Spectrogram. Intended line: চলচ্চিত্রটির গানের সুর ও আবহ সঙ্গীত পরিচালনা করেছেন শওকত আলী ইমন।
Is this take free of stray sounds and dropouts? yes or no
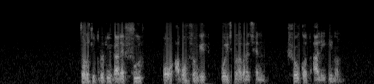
no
